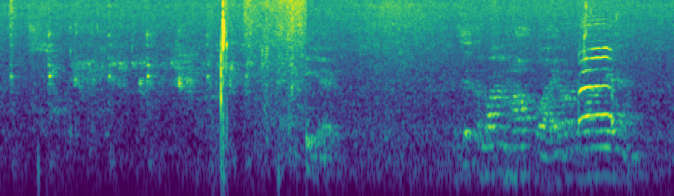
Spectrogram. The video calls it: Talking Siamese Cats language Meow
